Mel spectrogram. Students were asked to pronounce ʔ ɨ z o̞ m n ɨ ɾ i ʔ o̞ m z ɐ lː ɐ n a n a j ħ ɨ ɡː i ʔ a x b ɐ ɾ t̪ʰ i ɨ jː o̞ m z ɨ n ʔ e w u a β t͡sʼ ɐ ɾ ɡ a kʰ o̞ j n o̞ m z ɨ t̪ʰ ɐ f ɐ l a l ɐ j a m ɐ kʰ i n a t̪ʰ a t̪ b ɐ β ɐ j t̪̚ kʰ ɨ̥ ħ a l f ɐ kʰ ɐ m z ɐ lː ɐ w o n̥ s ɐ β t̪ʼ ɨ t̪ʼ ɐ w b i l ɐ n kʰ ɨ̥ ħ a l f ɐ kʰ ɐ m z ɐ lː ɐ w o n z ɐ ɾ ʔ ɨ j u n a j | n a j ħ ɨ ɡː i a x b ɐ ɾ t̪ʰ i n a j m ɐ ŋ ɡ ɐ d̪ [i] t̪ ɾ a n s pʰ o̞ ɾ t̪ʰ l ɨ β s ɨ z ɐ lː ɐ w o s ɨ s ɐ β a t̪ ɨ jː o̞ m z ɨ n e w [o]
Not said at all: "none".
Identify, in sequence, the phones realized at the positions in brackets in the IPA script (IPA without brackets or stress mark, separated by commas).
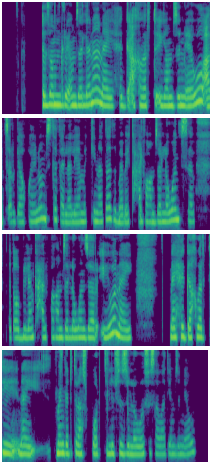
i, u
